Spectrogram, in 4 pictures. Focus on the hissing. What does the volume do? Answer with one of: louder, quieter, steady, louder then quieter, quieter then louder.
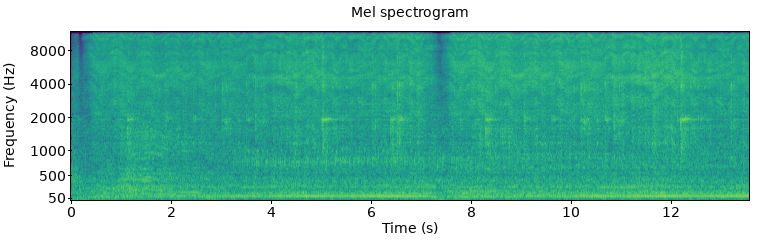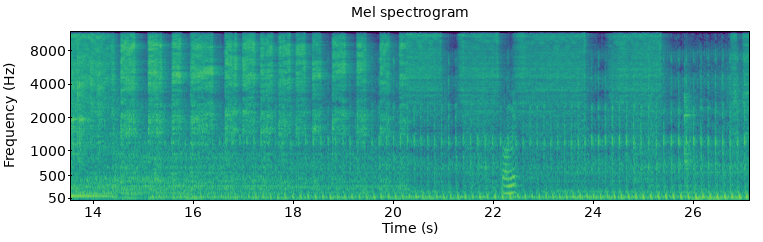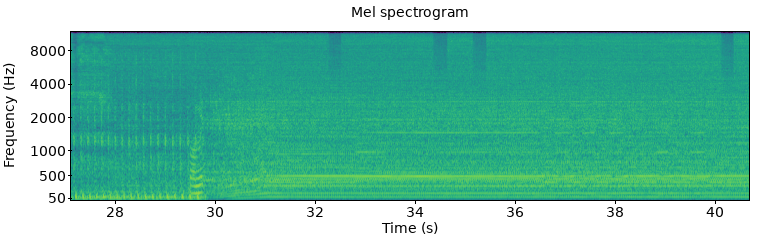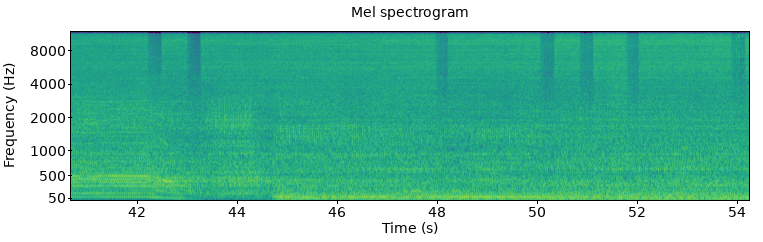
quieter then louder.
